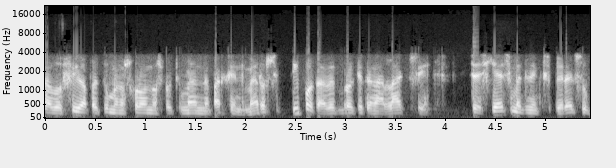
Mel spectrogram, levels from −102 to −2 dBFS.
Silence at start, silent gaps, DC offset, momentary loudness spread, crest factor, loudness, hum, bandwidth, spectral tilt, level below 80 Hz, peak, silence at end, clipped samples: 0 s; none; under 0.1%; 5 LU; 14 dB; -13 LUFS; none; 13.5 kHz; -4.5 dB/octave; -62 dBFS; 0 dBFS; 0 s; 0.3%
